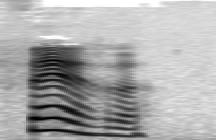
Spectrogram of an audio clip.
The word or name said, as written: Faire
